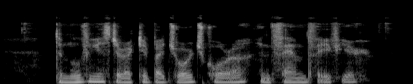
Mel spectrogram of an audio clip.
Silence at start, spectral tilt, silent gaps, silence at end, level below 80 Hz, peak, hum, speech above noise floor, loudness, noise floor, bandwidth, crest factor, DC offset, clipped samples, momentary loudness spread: 0.2 s; -2.5 dB/octave; none; 0.25 s; -50 dBFS; -8 dBFS; none; 23 dB; -27 LUFS; -52 dBFS; 11 kHz; 22 dB; under 0.1%; under 0.1%; 16 LU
